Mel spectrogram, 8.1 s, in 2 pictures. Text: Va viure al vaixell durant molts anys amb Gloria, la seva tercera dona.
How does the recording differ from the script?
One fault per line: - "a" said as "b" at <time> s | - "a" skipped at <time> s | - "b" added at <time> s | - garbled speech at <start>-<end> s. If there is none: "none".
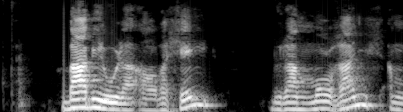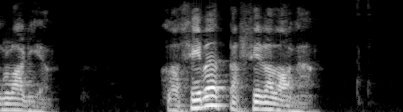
none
